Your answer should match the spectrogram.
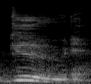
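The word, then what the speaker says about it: Goode: pronounce our last name good it's a ooh not a uh okay that's what the E is for the end otherwise we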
